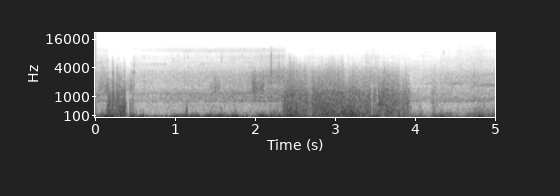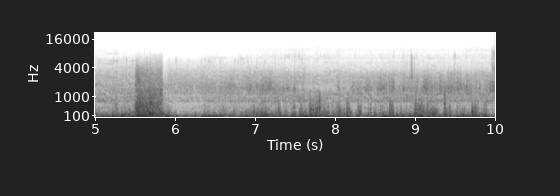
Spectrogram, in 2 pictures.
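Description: Wind buffeting the microphone of a camera mounted on a moving road bike: a steady low rumble with road noise underneath. There is a short, louder burst of noise a little past halfway.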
